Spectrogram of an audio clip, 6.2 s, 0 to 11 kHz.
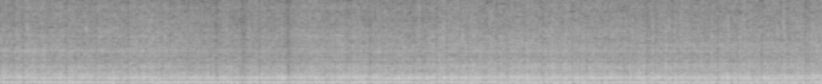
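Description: Royal Enfield Himalayan BS6 motorcycle running at speed on an open stretch, a loud steady engine drone with a strong constant hum and wind rush, close and continuous, no talking.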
